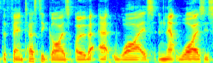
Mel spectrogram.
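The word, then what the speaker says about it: Wyze: and that is the Fantastic guys over at WISE and that wise is spelled w y z e or for those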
